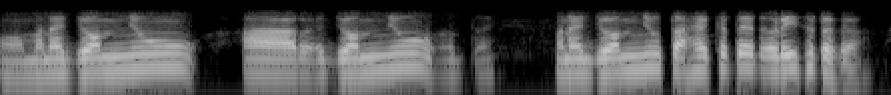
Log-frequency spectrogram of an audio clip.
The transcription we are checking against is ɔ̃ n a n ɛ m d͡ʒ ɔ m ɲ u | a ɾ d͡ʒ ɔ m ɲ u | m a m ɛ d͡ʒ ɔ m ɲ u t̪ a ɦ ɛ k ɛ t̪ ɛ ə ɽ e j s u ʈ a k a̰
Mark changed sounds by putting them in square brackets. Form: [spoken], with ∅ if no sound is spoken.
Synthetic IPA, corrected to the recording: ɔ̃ [m] a n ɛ [∅] d͡ʒ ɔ m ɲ u | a ɾ d͡ʒ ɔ m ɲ u | m a [n] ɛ d͡ʒ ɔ m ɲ u t̪ a ɦ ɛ k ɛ t̪ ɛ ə ɽ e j s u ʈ a k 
